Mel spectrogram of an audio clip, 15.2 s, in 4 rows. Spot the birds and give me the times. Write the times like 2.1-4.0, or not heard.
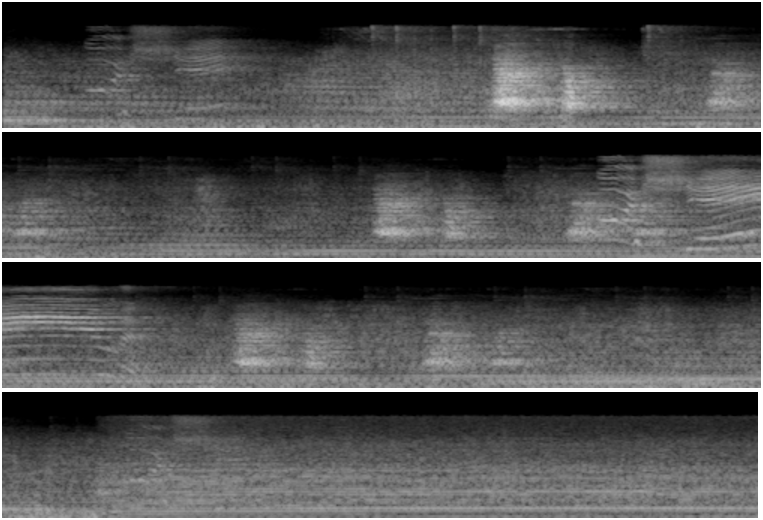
not heard.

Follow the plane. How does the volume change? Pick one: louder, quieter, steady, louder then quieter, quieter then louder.
louder.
